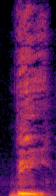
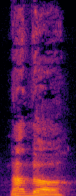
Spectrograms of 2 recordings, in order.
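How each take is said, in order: First: The word is said the special emphatic way. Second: The word is said the ordinary way. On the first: This is how the school says its name. "That's how they say it" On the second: This is the usual way people say it.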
